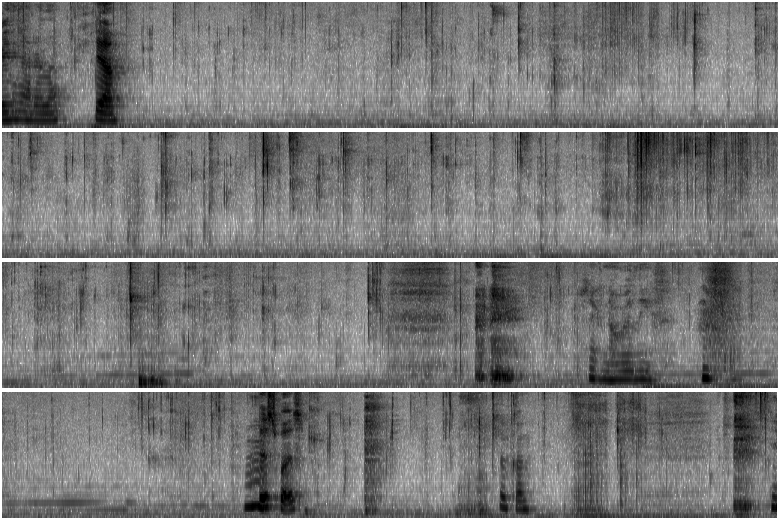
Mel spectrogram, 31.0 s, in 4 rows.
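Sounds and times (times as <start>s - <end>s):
person chewing food: 0.6s - 21.5s, 22.1s - 31.0s.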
